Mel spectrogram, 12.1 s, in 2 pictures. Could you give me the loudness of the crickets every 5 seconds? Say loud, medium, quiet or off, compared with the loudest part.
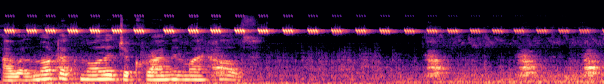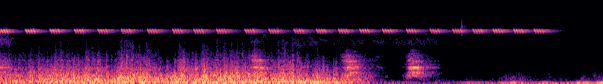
loud, quiet, quiet.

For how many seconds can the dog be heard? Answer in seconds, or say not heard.
6 s.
